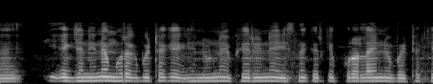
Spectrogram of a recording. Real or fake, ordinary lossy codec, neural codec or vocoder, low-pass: real; none; none; 7.2 kHz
